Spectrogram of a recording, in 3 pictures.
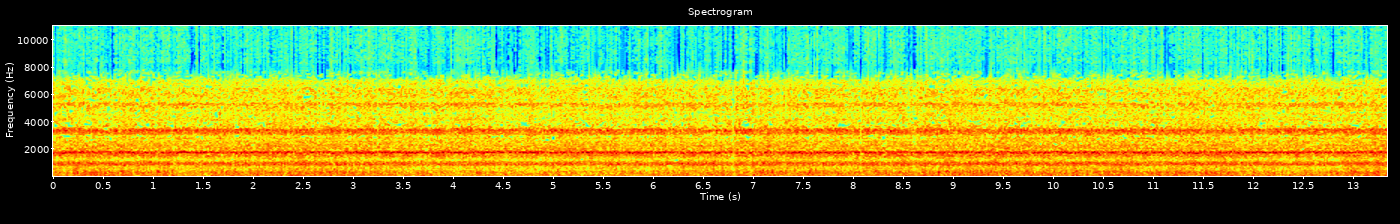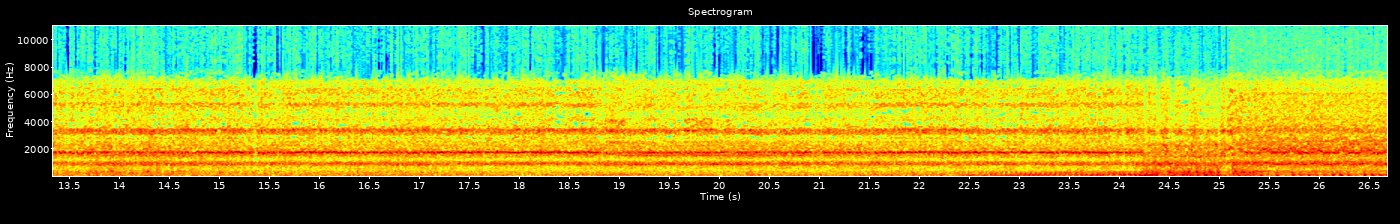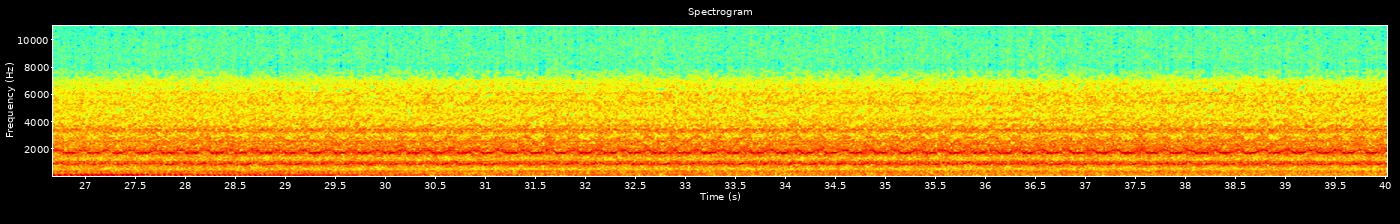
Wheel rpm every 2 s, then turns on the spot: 230, 240, 230, 230, 230, 230, 240, 230, 230, 230, 230, 230, 230, 260, 260, 260, 260, 270, 270, 260.
none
